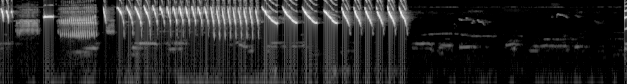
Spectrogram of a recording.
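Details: Lively canary song offered to get a quiet canary singing: short whistles and buzzy notes, a long fast trill, then descending sweeping notes, followed by near silence.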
